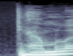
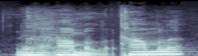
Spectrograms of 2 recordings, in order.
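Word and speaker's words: Kamala: statistics 2023 under under President Joe Biden and camela Harris Ain there name came kamla kamla Harris stop it I I just Harris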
